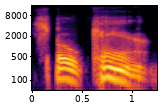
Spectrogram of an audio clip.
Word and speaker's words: Spokane: And I've just remembered because you're in Spokane, yeah? Um, yeah. In Now I is it have to tell you, we could tell you ain't from around here because here we pronounce that Spokane. Spokane?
